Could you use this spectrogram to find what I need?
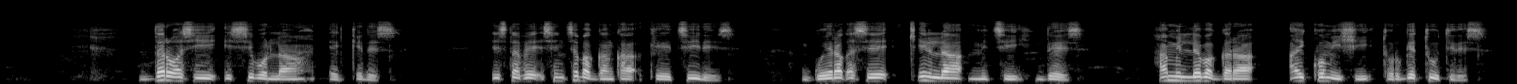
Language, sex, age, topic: Gamo, male, 25-35, government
